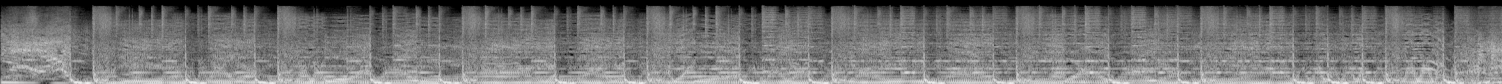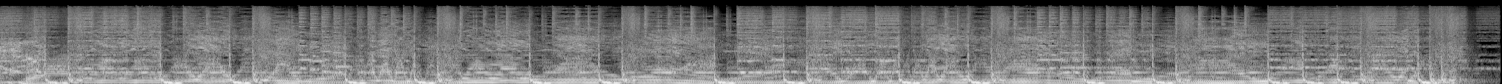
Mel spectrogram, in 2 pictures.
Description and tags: Battle Ion Template 01 (Loop)
This is my first loop for anyone to use. I made it from a template i created for a track using Fruity Loops, Harmor, Harmless and Sytrus.
bass, compression, dirty, drums, dub, dubstep, fruity-loops, kick, loop, original, sample, snare, synth, uk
